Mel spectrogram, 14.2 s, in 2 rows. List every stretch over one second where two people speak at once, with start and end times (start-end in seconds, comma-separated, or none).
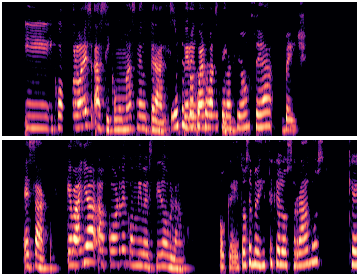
3.3-4.8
